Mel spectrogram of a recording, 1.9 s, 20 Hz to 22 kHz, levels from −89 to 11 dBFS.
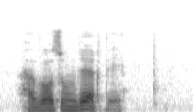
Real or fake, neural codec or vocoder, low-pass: real; none; 7.2 kHz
